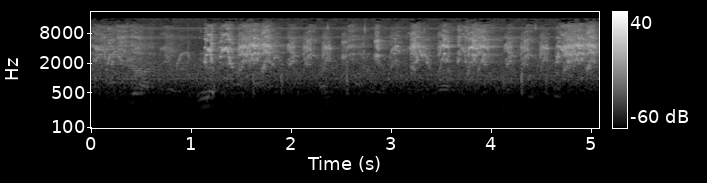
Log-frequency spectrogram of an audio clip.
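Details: Blaze-winged parakeet (Pyrrhura devillei), a rare bird, giving harsh, buzzy squawks in rapid bursts, nearly continuous, with about a dozen loud rasping notes after the first second.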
